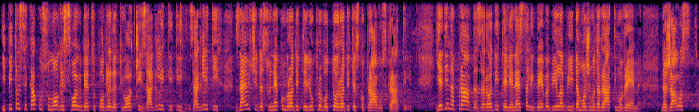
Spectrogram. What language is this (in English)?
Serbian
